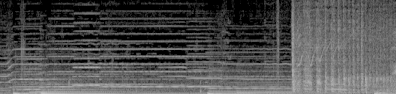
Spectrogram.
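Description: A car engine cranks and catches after a battery cable is reconnected, then settles into a steady, loud idle with a few revs near the end.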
